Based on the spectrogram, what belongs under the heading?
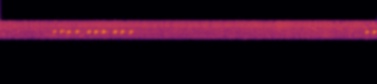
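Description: Indian bush lark giving a quick run of about nine high, thin, clipped notes, then a short pause and two more notes.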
